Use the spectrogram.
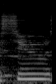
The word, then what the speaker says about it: Sioux: an amazing book it's the sue spelled like the indigenous name s-i-o-u-x chef's indigenous cookbook and it's actually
